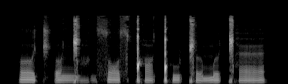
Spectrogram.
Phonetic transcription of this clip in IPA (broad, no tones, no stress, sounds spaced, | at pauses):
ʌ t͡ʃʼ ʌ ŋ͡ǁ ɑ̤ ɡ s ɔ s ǃʰ ɑ ǃʰ u ǁ ə m ə ǁʰ æ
